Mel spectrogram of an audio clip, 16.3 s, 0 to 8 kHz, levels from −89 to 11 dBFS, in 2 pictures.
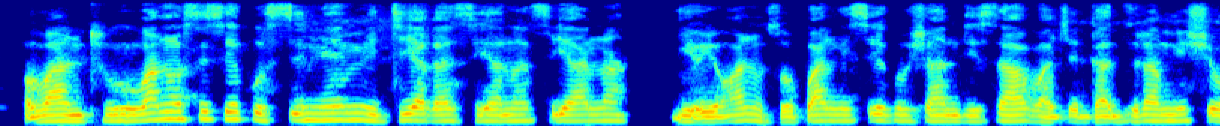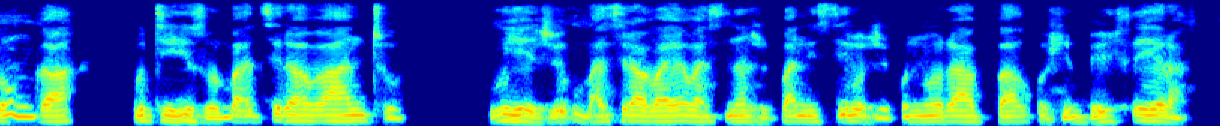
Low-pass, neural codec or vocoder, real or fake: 7.2 kHz; codec, 16 kHz, 2 kbps, FreqCodec, larger model; fake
